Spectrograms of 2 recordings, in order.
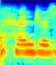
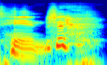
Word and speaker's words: henge: I am working so hard to pronounce that word correctly. You don't even know. Henge. Not like a Serbian like henge. A Serbian henge. Not how I want to say it, which is hinge.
